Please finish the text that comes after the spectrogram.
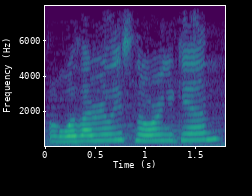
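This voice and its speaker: A woman's voice: extremely high pitch, steady tone, fairly quick, faint music behind. A young woman chatting casually and a little hesitantly as she streams a game. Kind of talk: casual live stream chat while playing a game.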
